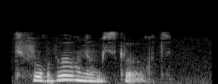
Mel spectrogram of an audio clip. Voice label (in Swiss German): "vorwarnungskart", alsace; meteo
